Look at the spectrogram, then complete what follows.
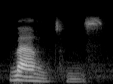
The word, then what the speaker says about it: mountains: and the second one so mountains okay here more stress on the first syllable and this one thousands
